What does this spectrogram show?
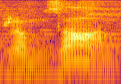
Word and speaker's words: Ramzan: D in other words the word they encountered was probably ramazan they then borrowed this word as ramazan which eventually became ramzan in Hindi and Udu and then later the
